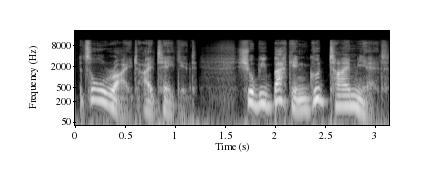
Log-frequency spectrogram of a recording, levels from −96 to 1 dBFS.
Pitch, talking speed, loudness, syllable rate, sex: 150 Hz, 250 wpm, -19 LUFS, 5.0 syllables/s, male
